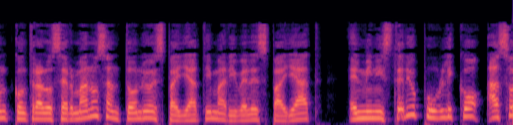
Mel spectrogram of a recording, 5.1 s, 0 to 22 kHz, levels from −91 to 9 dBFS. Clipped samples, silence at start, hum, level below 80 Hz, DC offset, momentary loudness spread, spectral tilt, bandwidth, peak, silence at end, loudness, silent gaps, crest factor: under 0.1%; 0 s; none; -60 dBFS; under 0.1%; 4 LU; -5 dB/octave; 11.5 kHz; -8 dBFS; 0 s; -24 LUFS; none; 16 dB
